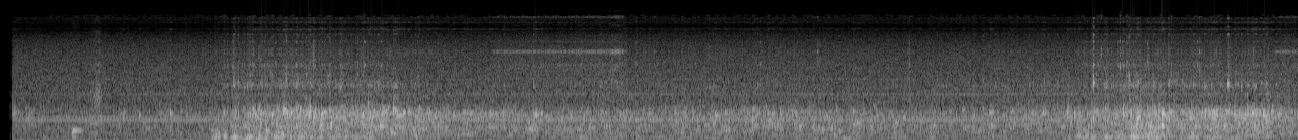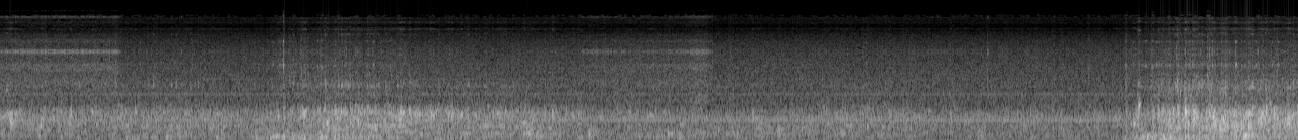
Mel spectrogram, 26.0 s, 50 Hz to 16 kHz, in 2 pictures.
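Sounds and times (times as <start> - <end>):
bubbling exhaled air: 2.1 - 6.3, 24.2 - 25.9
regulator hiss on inhale: 4.9 - 6.3, 12.8 - 14.3, 18.8 - 20.3.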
